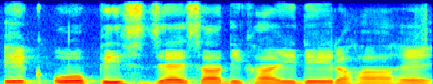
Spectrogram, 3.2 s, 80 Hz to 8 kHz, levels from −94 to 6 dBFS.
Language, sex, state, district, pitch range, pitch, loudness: Hindi, male, Haryana, Rohtak, 120-135 Hz, 130 Hz, -16 LUFS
